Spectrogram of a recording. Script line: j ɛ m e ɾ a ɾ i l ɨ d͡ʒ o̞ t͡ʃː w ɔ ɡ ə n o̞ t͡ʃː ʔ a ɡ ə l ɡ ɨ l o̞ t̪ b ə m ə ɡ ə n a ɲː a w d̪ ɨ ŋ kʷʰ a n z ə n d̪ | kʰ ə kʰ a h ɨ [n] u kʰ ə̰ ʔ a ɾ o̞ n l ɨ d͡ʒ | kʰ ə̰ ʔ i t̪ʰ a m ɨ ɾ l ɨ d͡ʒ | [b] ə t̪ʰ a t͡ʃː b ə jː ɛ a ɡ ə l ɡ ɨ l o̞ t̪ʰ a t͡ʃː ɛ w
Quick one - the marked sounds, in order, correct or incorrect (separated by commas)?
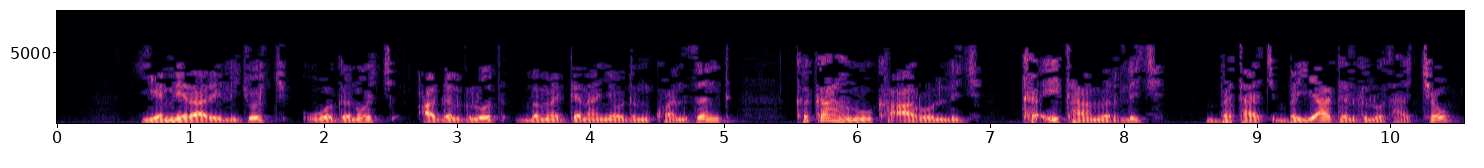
correct, correct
